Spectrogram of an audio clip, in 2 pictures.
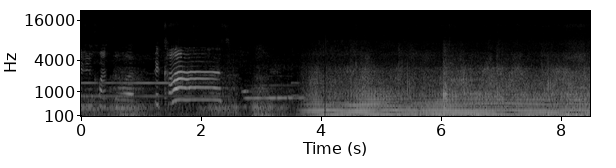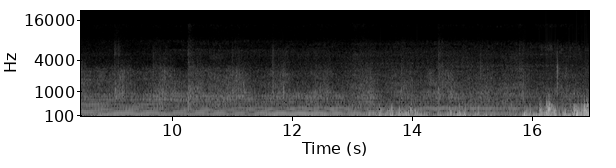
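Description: A child's voice briefly, then from about four seconds in a steady motor hum with several held tones that runs on without change.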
